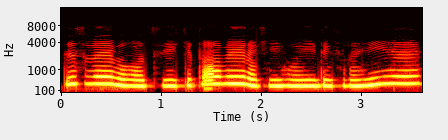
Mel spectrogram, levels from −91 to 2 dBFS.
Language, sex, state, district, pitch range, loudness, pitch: Hindi, female, Madhya Pradesh, Bhopal, 240-315 Hz, -13 LUFS, 255 Hz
